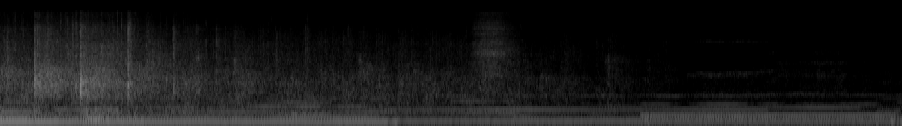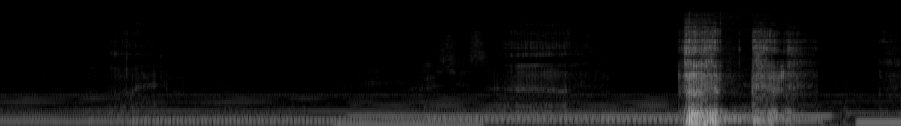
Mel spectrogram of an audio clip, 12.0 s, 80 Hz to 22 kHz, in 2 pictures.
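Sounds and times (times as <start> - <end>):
soft keyboard chords: 0.0 - 12.0
throaty vocal noises: 10.6 - 11.5.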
